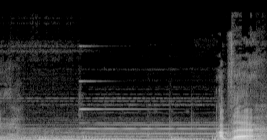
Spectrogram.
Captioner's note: bell echoes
